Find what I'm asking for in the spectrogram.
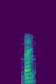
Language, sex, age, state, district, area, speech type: Punjabi, male, 45-60, Punjab, Patiala, urban, conversation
